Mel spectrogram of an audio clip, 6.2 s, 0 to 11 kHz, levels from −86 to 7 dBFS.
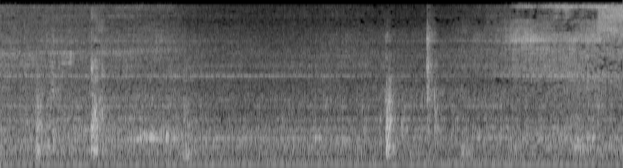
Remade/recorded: recorded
